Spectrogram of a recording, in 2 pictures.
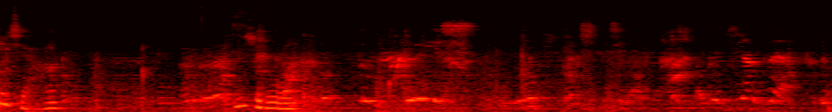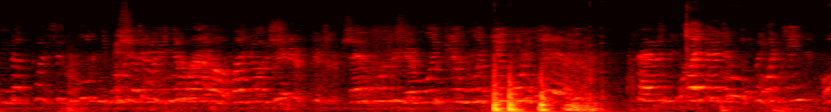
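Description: A baby smacks its lips while eating from a spoon.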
